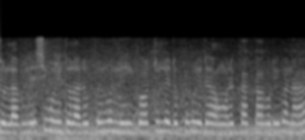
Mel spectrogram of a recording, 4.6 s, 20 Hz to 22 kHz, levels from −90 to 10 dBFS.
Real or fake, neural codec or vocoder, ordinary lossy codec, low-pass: fake; vocoder, 44.1 kHz, 128 mel bands every 256 samples, BigVGAN v2; none; 7.2 kHz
